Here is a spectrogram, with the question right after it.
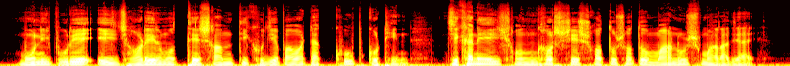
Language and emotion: Bengali, sad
